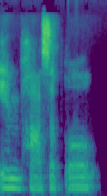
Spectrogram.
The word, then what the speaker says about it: I'm possible: impossible possible. And I think it's I'm possible. I don't know. Is that how you pronounce it? – It is the I'm possible journey.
